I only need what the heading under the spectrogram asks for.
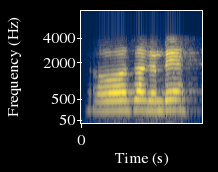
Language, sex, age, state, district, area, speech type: Bodo, female, 18-30, Assam, Udalguri, urban, conversation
